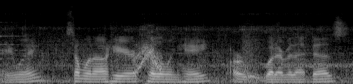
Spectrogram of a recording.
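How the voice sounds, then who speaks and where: A man's voice: medium pitch, little pitch movement, a little fast, loud music behind the voice, low-quality recording. A man giving casual, unscripted video game commentary as a let's play host, rambling into musing, dryly humorous asides. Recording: clear background noise under the voice.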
